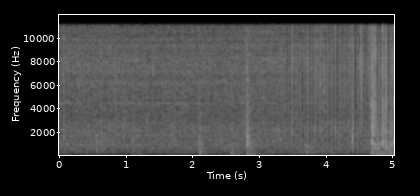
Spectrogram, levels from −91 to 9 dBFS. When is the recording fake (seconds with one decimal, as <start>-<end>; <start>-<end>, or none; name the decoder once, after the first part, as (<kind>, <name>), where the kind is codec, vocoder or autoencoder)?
3.4-5.0 (vocoder, BigVGAN v2)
